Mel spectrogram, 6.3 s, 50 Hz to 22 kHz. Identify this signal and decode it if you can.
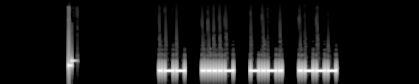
Morse code, heard as a keyed tone, about 28 wpm, spaced as for 20 wpm, 700 Hz. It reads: W4CJ
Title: USA Call Signs - 4 Characters - 2x Character Spacing - 28wpm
